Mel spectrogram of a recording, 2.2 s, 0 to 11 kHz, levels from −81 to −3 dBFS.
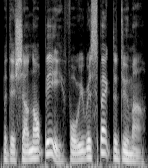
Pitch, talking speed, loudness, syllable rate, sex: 115 Hz, 270 wpm, -14 LUFS, 5.6 syllables/s, male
